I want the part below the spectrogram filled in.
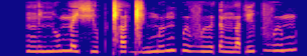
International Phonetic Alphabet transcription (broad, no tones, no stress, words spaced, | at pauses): ŋʌɲumɛ çɯpǁʌ ɡ͡ǁimɯŋpɯ vɯ ɗʌŋʌɗipvɯm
